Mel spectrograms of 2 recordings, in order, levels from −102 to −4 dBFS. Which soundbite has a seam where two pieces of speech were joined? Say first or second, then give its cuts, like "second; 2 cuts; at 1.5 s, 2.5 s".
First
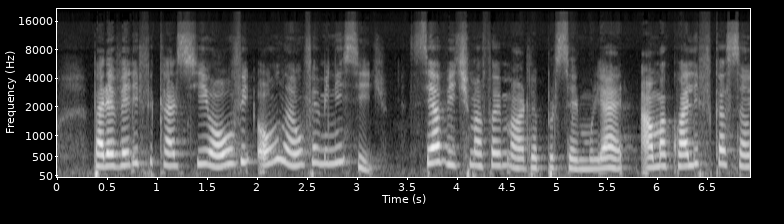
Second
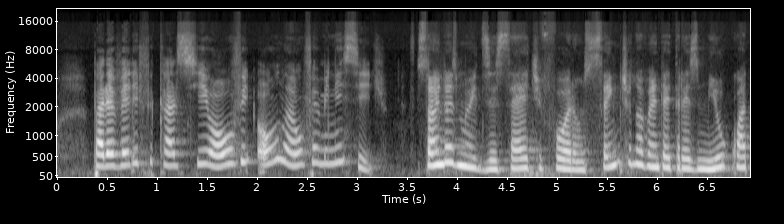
second; 1 cut; at 3.6 s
